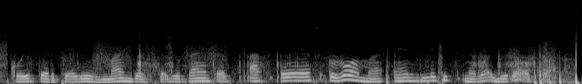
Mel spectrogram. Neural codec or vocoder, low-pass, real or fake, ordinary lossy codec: none; 19.8 kHz; real; none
